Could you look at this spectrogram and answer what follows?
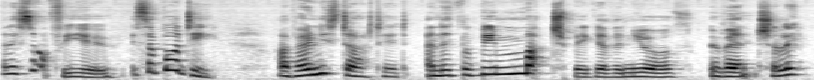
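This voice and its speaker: A woman's voice: on the high side, very animated, normal speed, warm tone. A woman voicing a grumpy, proud male rabbit in a children's story, explaining himself with indignant bluster. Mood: irritated.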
